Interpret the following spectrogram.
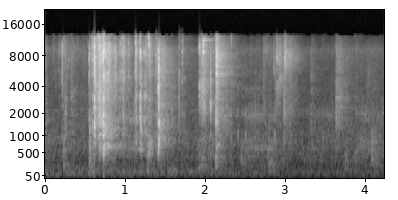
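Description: Irregular crunching and rustling, like something being crushed or brittle material breaking under pressure. The loudest crackle comes just over half a second in, with smaller ones around one and a half and two seconds in.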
